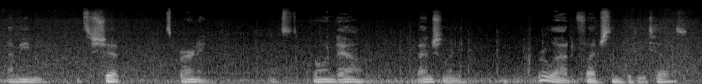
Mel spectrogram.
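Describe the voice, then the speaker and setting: A low-pitched young male buddy played by an actor in an audio drama. He is casual, slangy and joking, with clear sea and ship noise around him. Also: normal speed, lightly acted. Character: laid-back, amazed, joking young buddy. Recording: noisy sea and ship ambience.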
